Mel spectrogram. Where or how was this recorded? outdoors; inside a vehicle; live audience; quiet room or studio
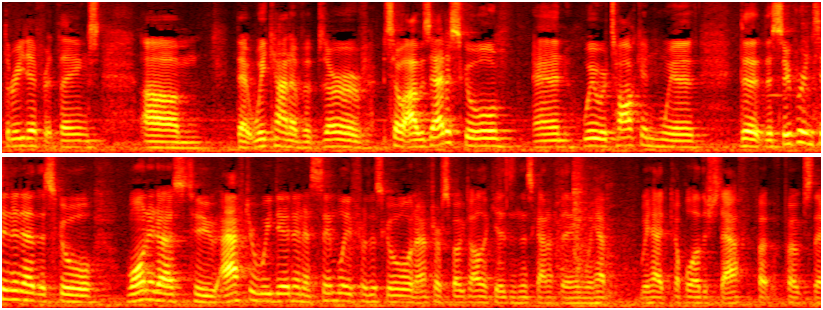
live audience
